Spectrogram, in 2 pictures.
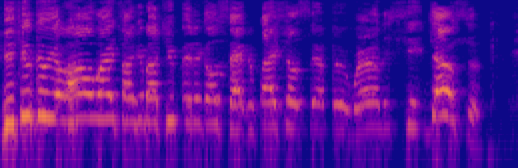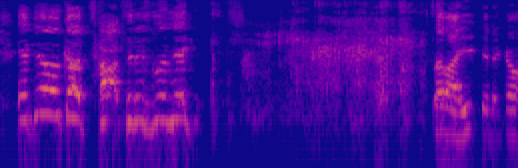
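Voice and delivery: normal talking voice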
